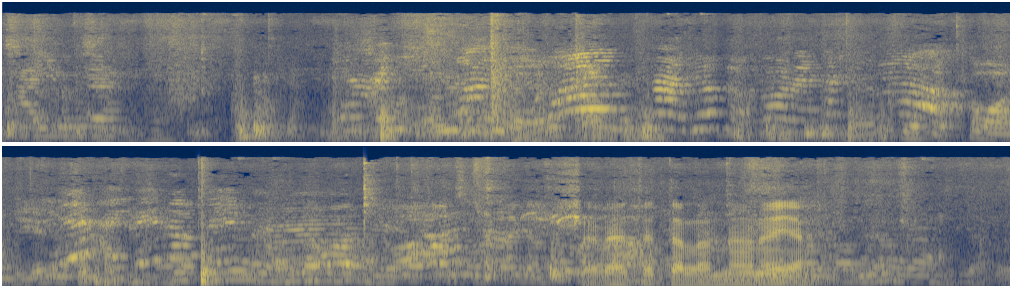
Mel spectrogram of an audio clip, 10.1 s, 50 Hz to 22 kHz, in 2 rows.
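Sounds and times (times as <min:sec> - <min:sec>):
young child's high voice: 0:01.7 - 0:04.8
people talking: 0:01.7 - 0:10.0.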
